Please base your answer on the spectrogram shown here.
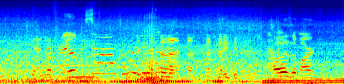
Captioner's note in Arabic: ضحك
